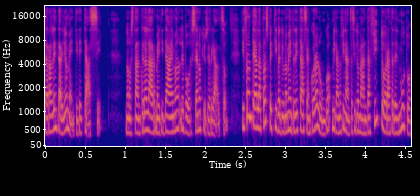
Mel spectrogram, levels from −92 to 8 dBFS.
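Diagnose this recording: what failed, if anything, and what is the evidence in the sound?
Wrong sample rate at playback: apparently 16 kHz audio played at 44.1 kHz runs 2.76 times fast and 17.6 semitones high; spectrogram formants ride higher and syllables compress.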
